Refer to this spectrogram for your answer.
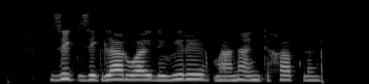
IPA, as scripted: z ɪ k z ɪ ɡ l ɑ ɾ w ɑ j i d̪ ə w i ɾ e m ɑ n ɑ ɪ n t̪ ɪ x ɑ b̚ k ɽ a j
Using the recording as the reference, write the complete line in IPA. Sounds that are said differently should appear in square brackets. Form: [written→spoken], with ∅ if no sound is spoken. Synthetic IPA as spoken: z ɪ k z ɪ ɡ l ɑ ɾ w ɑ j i d̪ ə w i ɾ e m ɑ n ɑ ɪ n t̪ ɪ x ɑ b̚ k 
